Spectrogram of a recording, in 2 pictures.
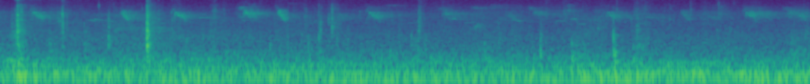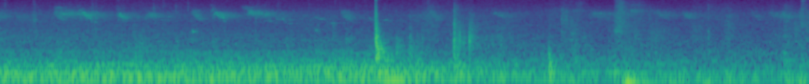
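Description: Small birds chirping over and over, short high calls repeated throughout, with a few sharp knocks and a low steady rumble underneath.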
